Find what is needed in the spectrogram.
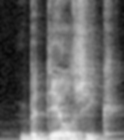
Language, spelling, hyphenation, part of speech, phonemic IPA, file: Dutch, bedilziek, be‧dil‧ziek, adjective, /bəˈdɪlˌzik/, Nl-bedilziek.ogg
- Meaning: prone to patronising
